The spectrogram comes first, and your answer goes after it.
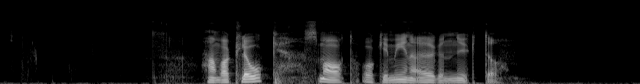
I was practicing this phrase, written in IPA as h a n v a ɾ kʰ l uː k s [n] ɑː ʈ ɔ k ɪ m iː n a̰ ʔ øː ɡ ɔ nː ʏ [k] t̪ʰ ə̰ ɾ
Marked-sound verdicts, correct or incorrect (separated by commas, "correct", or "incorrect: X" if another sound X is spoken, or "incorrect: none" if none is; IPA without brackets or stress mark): incorrect: m, correct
